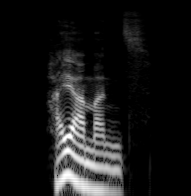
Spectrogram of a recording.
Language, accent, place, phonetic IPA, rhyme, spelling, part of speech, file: German, Germany, Berlin, [ˈhaɪ̯ɐˌmans], -aɪ̯ɐmans, Heiermanns, noun, De-Heiermanns.ogg
- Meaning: genitive of Heiermann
